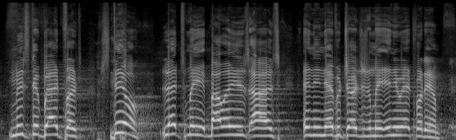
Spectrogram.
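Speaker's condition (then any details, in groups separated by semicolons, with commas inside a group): Cerebral palsy; born premature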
